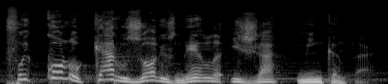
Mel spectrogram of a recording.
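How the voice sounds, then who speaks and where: Husky man reading a dramatic story. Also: medium pitch, huge pitch swings, a little slow, big-room sound. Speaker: radio host. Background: soft background music.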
